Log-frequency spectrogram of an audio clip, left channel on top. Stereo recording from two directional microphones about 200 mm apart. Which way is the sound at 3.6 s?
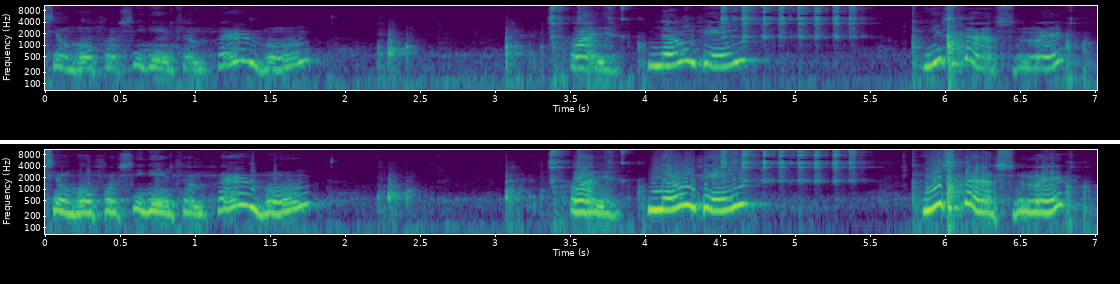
45° right (ahead or behind).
